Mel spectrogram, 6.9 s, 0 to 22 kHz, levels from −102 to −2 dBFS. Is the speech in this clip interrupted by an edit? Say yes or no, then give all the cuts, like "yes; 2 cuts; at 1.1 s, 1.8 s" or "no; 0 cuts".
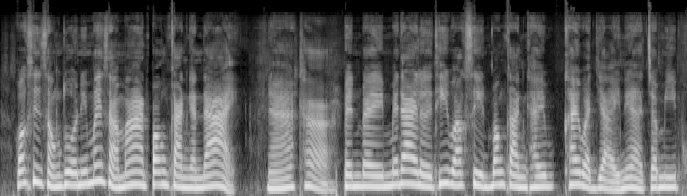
yes; 1 cut; at 1.5 s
